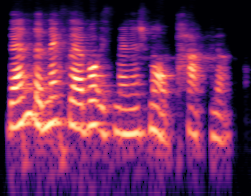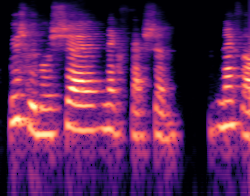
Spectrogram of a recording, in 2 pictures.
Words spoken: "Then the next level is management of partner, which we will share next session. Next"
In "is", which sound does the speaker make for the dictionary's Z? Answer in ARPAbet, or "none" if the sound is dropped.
S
